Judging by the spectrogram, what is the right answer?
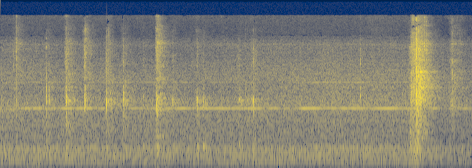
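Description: Plastic clicks and snaps of a surface-mounted double light switch being fitted and closed into its box: a dozen or so irregular clicks over the first few seconds, then a louder brushing scrape about six seconds in.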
